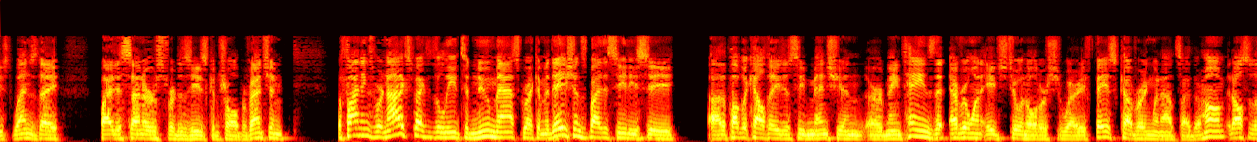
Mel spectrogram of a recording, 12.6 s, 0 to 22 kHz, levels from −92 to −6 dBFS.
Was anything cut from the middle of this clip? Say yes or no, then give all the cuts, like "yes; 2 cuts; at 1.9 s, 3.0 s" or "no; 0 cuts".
no; 0 cuts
